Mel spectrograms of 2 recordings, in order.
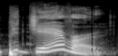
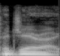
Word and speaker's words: Pajero: He mentioned the Pagarro is coming back. And this and Pajero.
